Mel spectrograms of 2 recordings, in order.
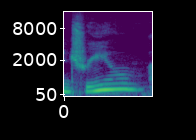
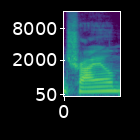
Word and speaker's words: Triome: Fetch for maybe a Triome? Triome? Probably Triome. I say Triome. I think it's probably Triome because, like, I know, like, Biome is the pronunciation of that. So I think it's try.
